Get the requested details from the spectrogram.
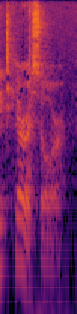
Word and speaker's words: pterosaur: Not the one I believe the most, but my favorite one is that it is a pterosaur. – Ooh. – This goes back to your raptor. – I'm really pleased that you did not pronounce the P like I would have.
